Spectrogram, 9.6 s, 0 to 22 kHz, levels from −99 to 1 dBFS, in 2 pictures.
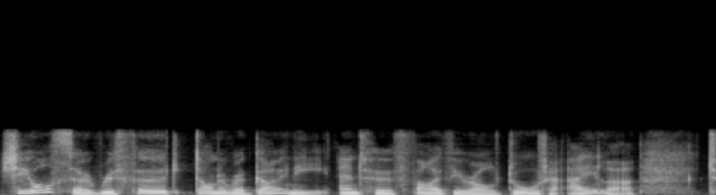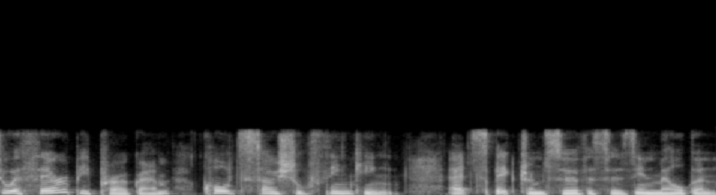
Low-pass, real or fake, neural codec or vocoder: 7.2 kHz; fake; autoencoder, 48 kHz, 128 numbers a frame, DAC-VAE, trained on Japanese speech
